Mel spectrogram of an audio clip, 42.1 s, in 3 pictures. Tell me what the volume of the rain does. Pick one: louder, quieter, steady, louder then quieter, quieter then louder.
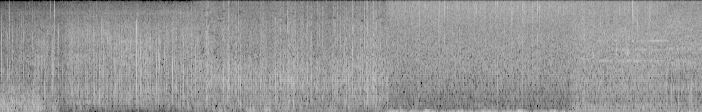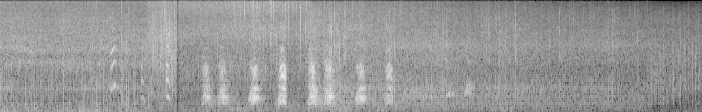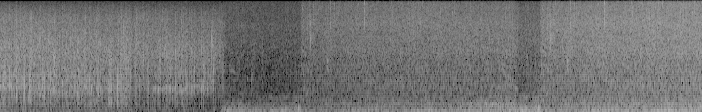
quieter.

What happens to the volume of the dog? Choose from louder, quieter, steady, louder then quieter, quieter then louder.
louder then quieter.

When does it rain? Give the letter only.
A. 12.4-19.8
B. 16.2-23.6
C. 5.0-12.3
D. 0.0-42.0
D.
